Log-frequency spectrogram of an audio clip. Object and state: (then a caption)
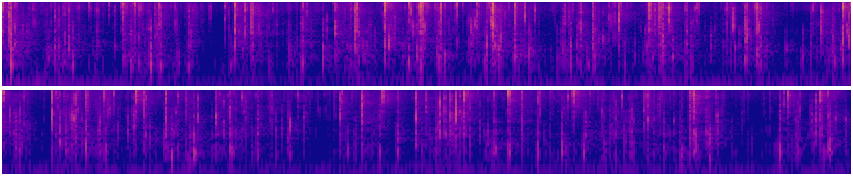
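Plastic bag of biscuits. A clear plastic bag full of biscuits is squeezed and crinkled by fingertips. The result is a dense, continuous run of sharp, bright crackles and crunches with quick bursts and no ring, over a faint steady low hum.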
